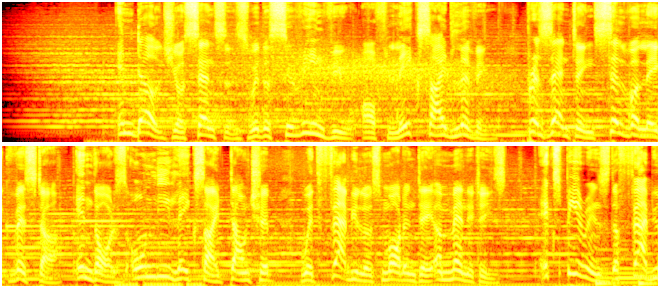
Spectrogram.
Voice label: English Commercial

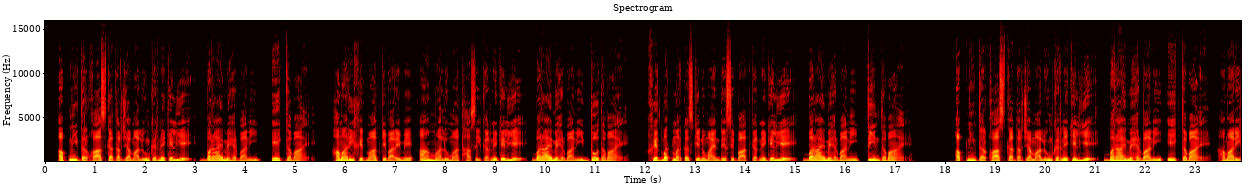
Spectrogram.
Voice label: IVR Urdu

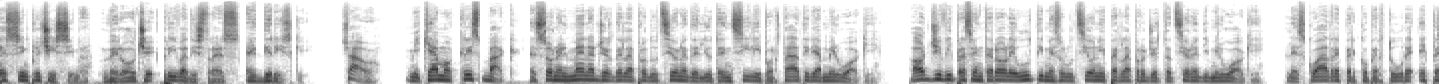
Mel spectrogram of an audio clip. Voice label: Video Explain, E-learning

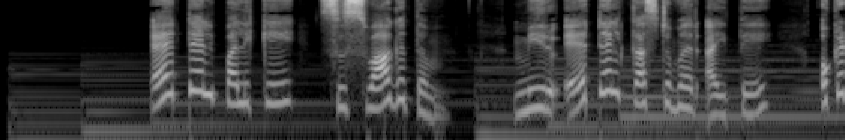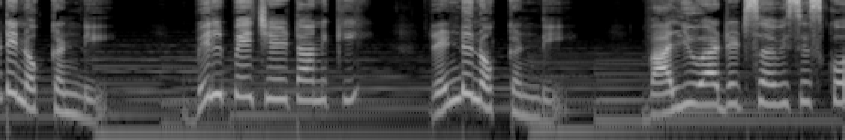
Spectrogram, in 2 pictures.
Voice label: IVR telugu

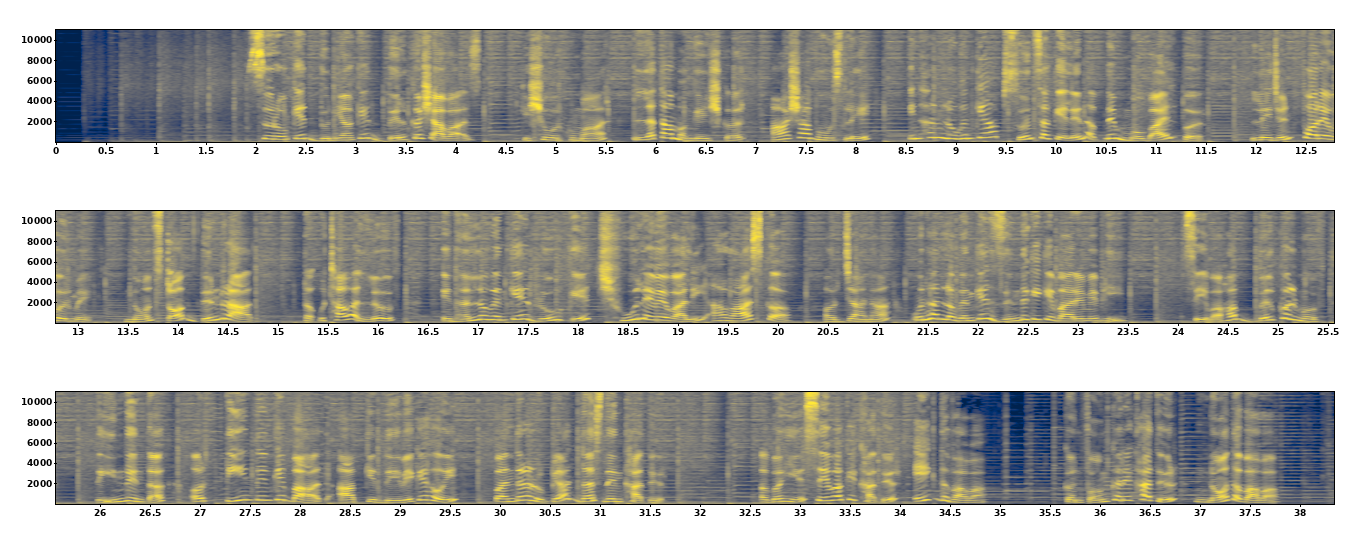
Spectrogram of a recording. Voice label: ivr Bhojpuri

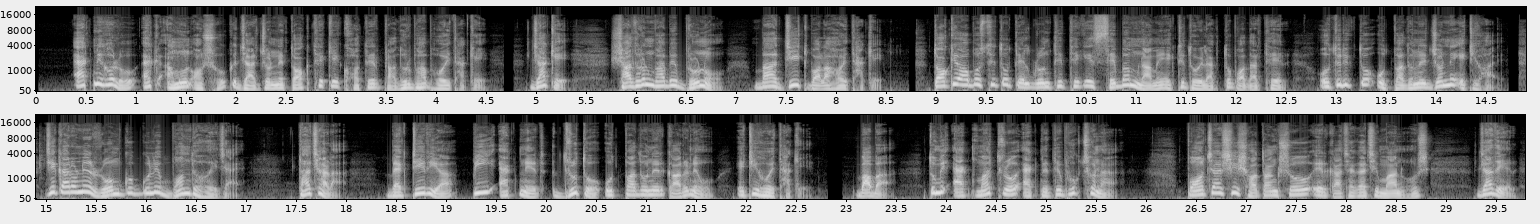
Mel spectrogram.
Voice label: E-learning

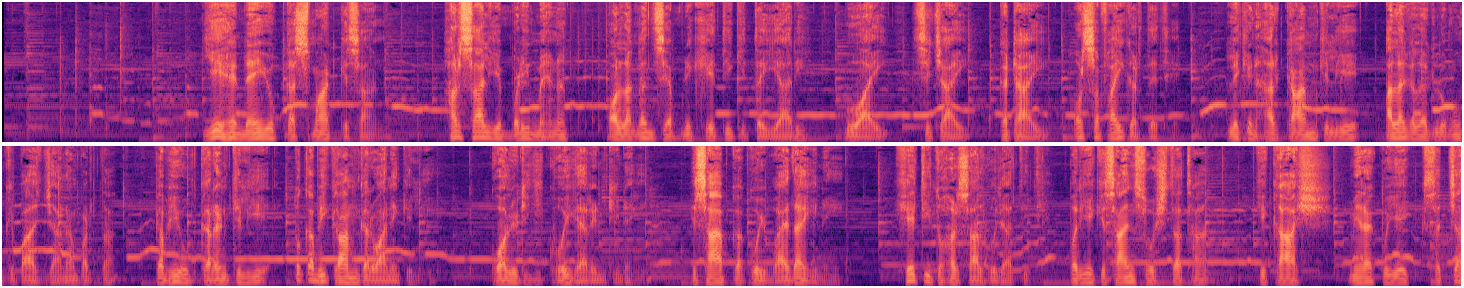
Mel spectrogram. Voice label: Hindi; Smart Kissan

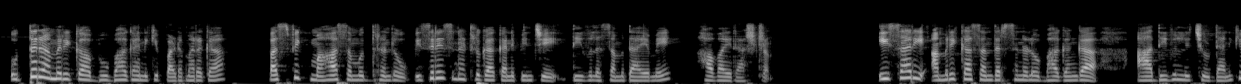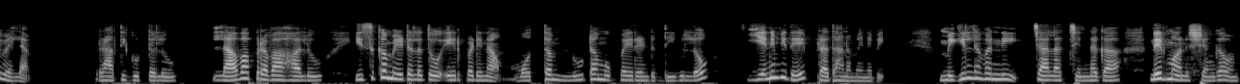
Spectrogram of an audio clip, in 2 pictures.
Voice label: elearn telugu

